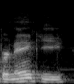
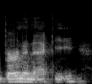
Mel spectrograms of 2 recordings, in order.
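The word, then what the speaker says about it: Bernanke: kept on talking about banki and they couldn't pronounce his name they they were calling him bernoni and it's like here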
